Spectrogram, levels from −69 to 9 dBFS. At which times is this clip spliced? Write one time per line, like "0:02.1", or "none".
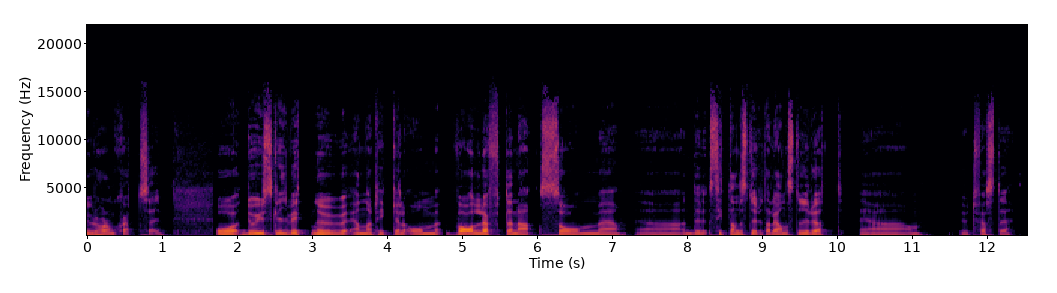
0:01.7
0:04.7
